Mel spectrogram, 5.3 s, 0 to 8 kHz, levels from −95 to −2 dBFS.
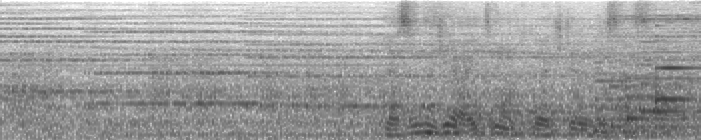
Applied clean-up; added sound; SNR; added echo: none; Chatter / Subway, metro, underground; 9 dB; reverberation time 2.6 s.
